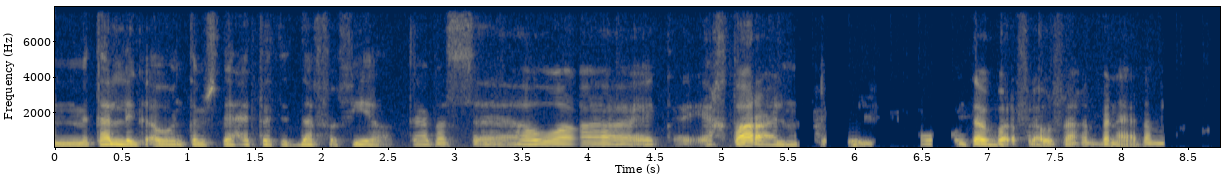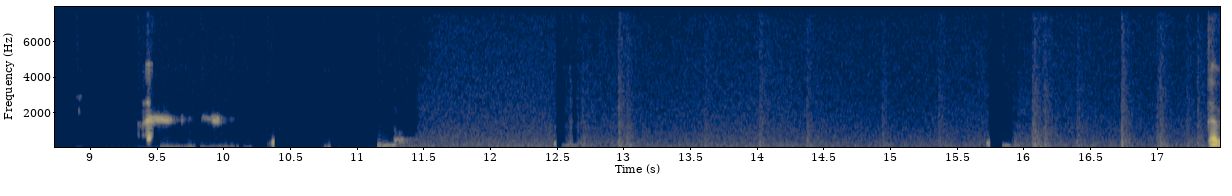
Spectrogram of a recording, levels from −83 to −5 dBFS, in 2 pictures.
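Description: From 5.54 to 6.81 s the speech falls away in pieces, with the deepest dips around 40 dB and about a second lost in total. The likely cause is speech suppressed in double talk: with both ends talking at once, the echo canceller could not tell this talker from the loudspeaker echo and pulled the whole microphone signal down. Inside that stretch, from 5.68 to 6.16 s, a second voice sits roughly 10 dB under the talker, which is likely the other side's voice leaking through. The loudspeaker playback probably reached the microphone and was not fully cancelled, so it comes through under the main speech.

A second, longer suppression runs from 8.33 to 10.28 s, again with drops of about 40 dB and roughly one and a half seconds lost. Within it, at 8.76 to 8.86 s, the background is gated by the echo canceller. The canceller clamped the microphone hard while the loudspeaker played, so the room sound drops by about 37 dB for a tenth of a second before it returns.

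Right after that suppression, from 10.34 to 11.38 s, the far voice likely leaks through again, this time about 20 dB down and faint. Overlapping it, from 10.56 to 11.14 s, the canceller gates the background once more, by about 36 dB for around half a second. The room tone drops out and then comes back when the canceller lets go.

Two further leaks are very quiet. The one from 12.46 to 12.52 s is a brief scrap roughly 30 dB down. The one from 15.7 to 15.89 s is about 25 dB down. Both are likely uncancelled loudspeaker echo slipping past the canceller.

Throughout the clip the audio stops at 8 kHz. That fits the call's microphone processing and a G.722 codec at 64 kbps.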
